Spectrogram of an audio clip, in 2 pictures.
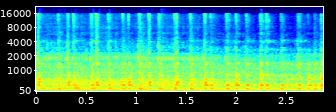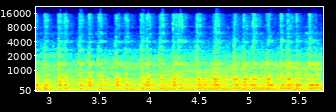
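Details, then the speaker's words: Yamaha Banshee two-stroke ATV, warming up, slightly rich and smoky; burbles unevenly and stumbles, won't rev out because parking brake engaged was holding the choke on; releasing it fixed the bogging. "Let's give it a little bit of throttle here. Sounds like the choke is still on."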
